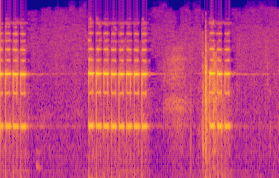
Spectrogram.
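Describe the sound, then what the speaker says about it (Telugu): A telephone rings in a Telugu movie scene: three bursts of rapid electronic trilling with short pauses between, loud and close, a faint voice briefly heard in one gap. "ఈ ఫోన్ నాకు డాడీ."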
